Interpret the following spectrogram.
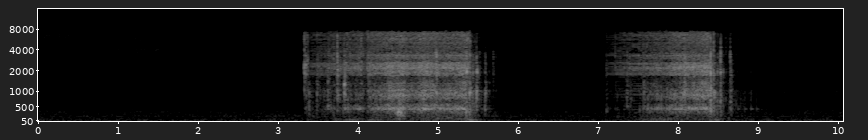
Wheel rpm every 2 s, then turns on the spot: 0, 0, 10, 0, 0.
4-6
